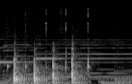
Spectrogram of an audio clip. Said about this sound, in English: And he knocks on his door.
